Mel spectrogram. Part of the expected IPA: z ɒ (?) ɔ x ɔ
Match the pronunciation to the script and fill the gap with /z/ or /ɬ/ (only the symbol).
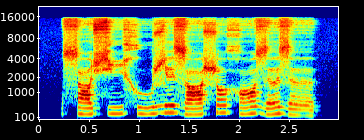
ɬ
